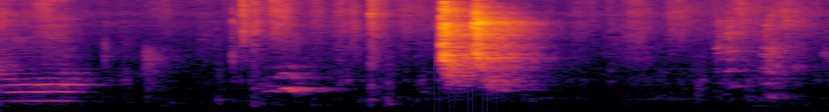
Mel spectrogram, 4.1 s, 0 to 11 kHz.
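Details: Poodle puppy from a B litter in a puppy run on 17 November 2014, playing with a small stuffed teddy. A brief harmonic whine opens, then a sharp loud yelp. Faint rustling follows.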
